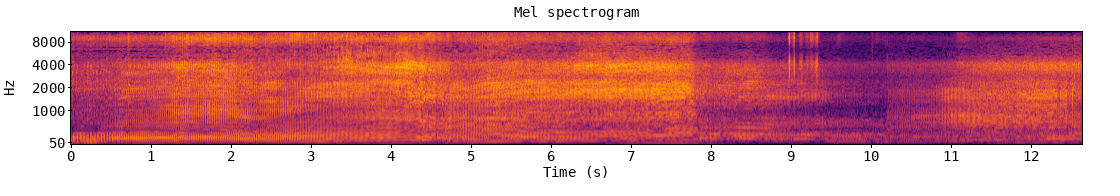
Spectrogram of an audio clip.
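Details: Honda CBF 125 streetfighter on a road test ride after MOT prep: single-cylinder revving cleanly up and down through the gears, pitch rising and falling smoothly; it runs and feels healthy.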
